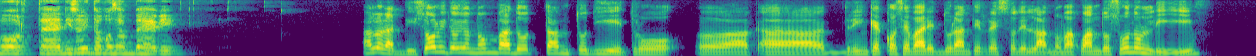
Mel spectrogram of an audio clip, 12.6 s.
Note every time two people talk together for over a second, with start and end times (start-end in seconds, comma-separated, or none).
none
